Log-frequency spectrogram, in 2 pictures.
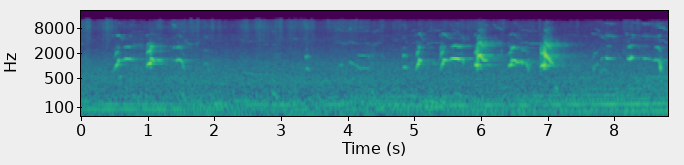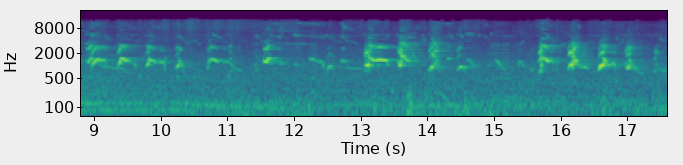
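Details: Female pup, nine weeks old, sired by Rodin out of Katana: after soft opening whimpers, a run of rapid high-pitched yapping barks from about five seconds on, coming several per second in uneven bursts.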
